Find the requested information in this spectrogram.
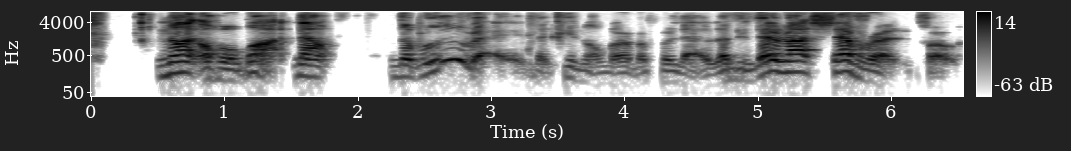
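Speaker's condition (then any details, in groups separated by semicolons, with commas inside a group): Tongue cancer surgery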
